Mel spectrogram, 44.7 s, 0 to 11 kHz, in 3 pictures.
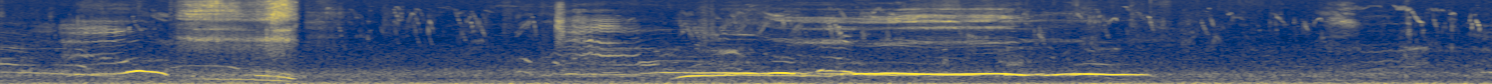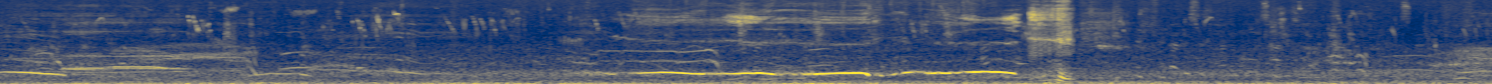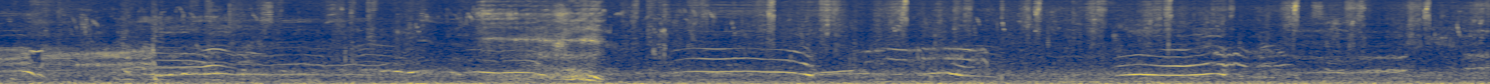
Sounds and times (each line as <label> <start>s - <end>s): grey seals 0.0s - 4.1s
grey seals 5.0s - 44.7s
